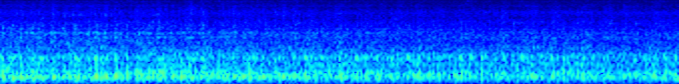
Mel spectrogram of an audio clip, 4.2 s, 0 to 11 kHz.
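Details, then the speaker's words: 1976 Mercury 115 HP straight-six outboard on 1985 Checkmate speedboat after stator change, carb rebuild and wiring repair, started on choke with slight throttle: settles into even, steady buzzing idle, no stumbling or knocking; running right. "Give her just a little bit of throttle. Choke. I'm so excited. I just can't hide it. This is working."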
